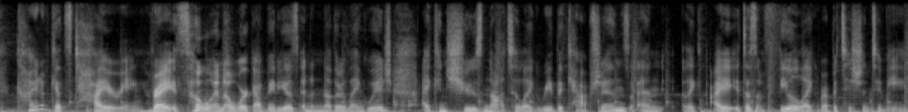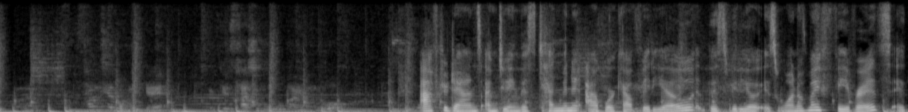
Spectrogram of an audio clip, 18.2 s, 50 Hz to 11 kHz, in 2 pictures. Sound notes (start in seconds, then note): 9.7 person speaking in foreign language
